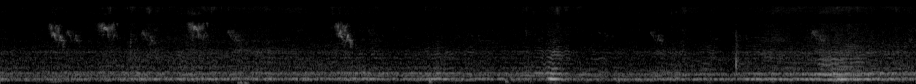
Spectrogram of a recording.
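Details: Steady, dense humming drone from worker honey bees streaming nonstop in and out of a feral colony. A low buzzy tone with a strong overtone, and a few brief high chirps scattered above.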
